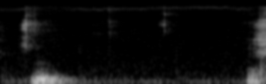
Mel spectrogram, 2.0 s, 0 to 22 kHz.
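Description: Faint handling clicks of a miniature 1/6-scale M60 machine gun model being turned over in the fingers: a soft knock with a sharp click a fraction of a second in, then a couple of fainter clicks.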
